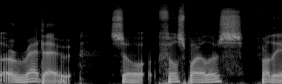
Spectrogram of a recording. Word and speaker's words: Redoubt: Well, see, I don't know, because I go to say it, and I feel like Redoubt just sounds better, but like because it is spelled with the B, like doubt.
